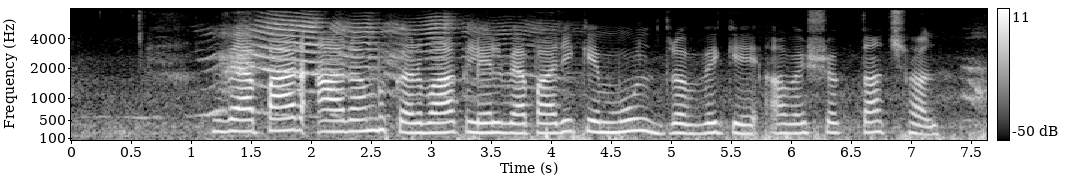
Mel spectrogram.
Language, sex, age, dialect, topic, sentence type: Maithili, female, 25-30, Southern/Standard, banking, statement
